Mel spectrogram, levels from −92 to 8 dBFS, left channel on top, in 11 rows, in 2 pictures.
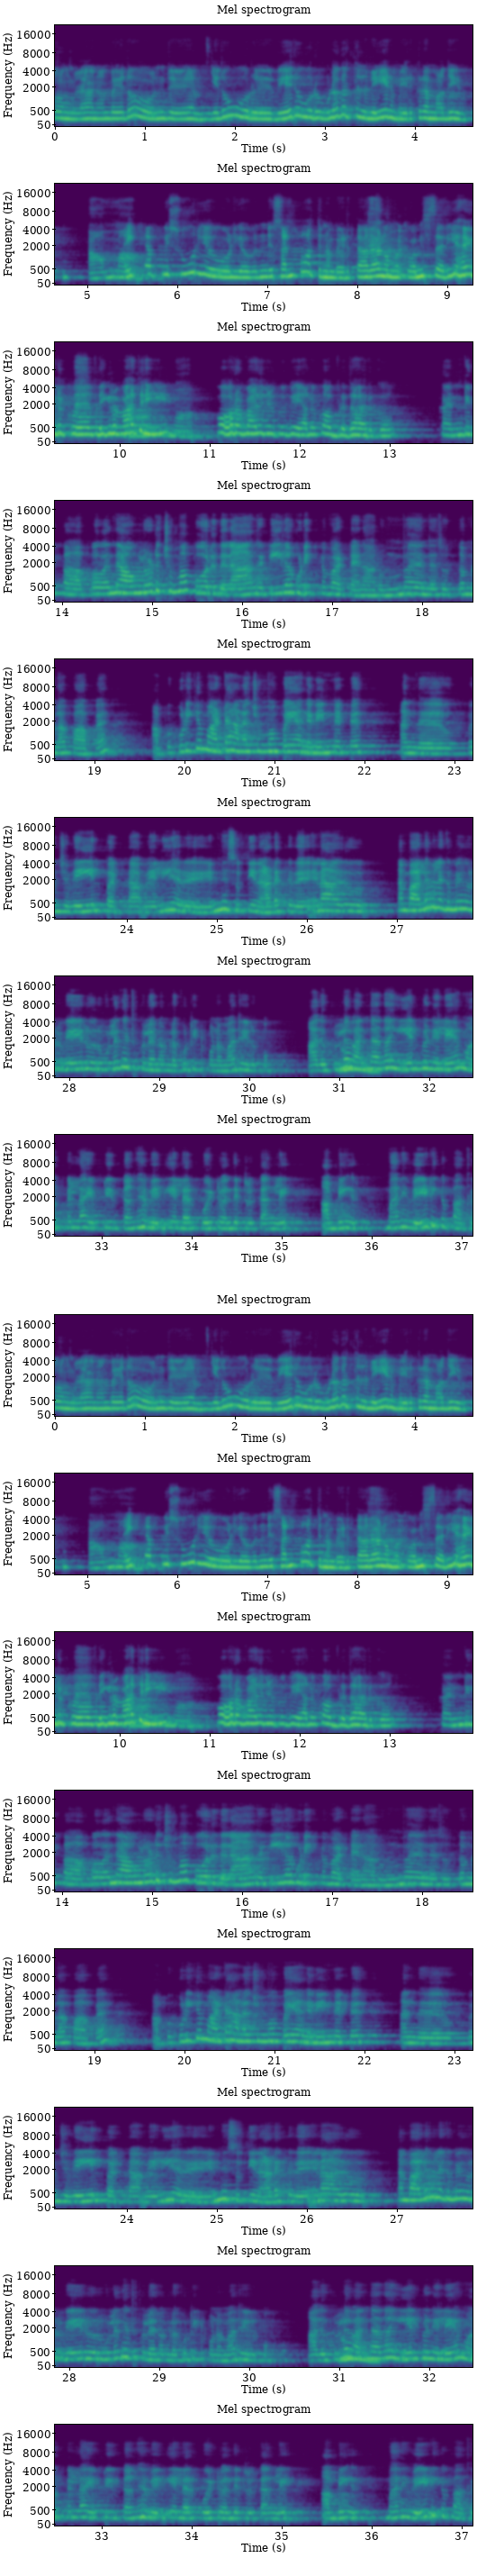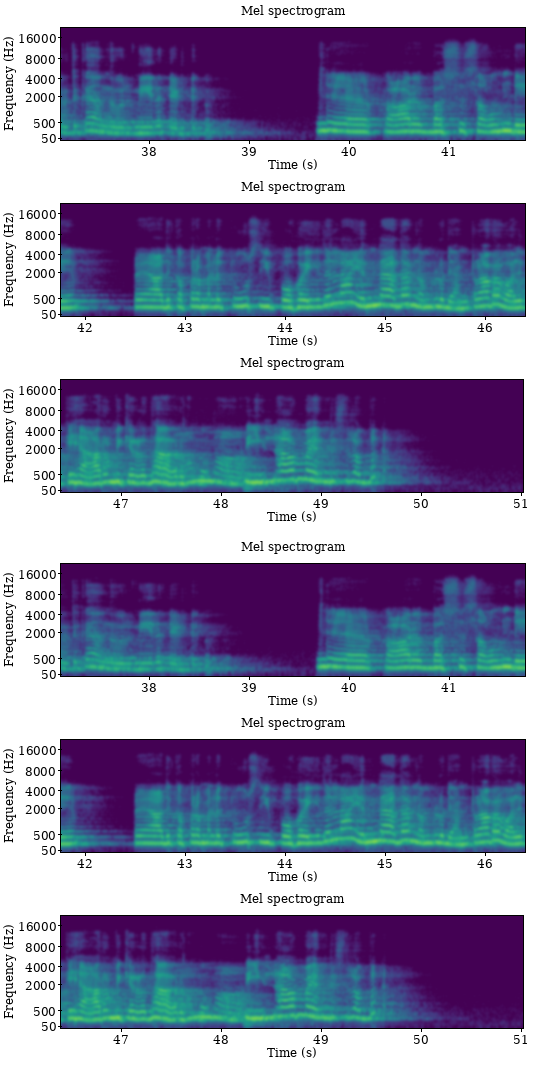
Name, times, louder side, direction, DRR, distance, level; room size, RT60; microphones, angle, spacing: voice 1, 0.0-4.6 5.4-10.6 11.1-13.1 31.0-31.5 39.7-42.0 42.5-49.6, equal, ahead, 5 dB, 0.9 m, -21 dB
voice 2, 5.0-5.6 8.1-8.5 9.5-9.7 10.0-10.9 13.6-19.2 19.6-22.0 22.4-26.7 27.0-30.1 30.7-35.1 35.4-35.8 36.1-38.7 47.4-48.4, left 1 dB, 25° left, 2 dB, 2.9 m, -26 dB
29.0 x 19.0 x 9.5 m, 0.93 s
head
